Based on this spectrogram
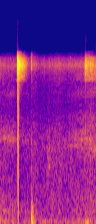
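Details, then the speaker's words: Electric fence insulator in freezing weather: two sharp, dry ticks about a second apart over near silence as frost on the insulator lets the fence current arc across. "see that there's enough frost on that insulator that it's arcing through not much I can do about that"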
